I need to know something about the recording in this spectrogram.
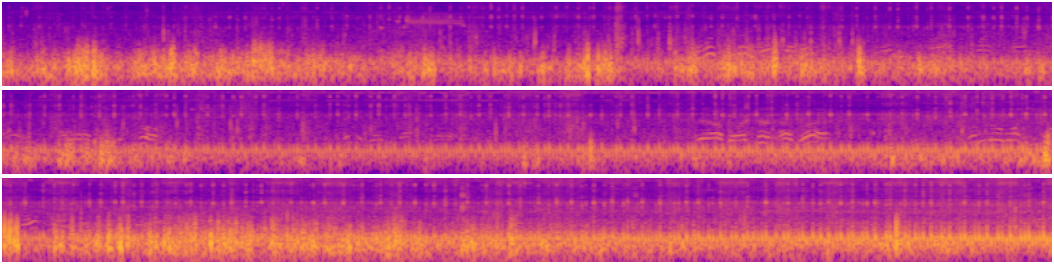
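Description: Engine of a large twin-engine RC model plane running on its one remaining engine, the other having quit in flight, as the plane taxis across grass toward the microphone. It grows steadily louder through the second half.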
